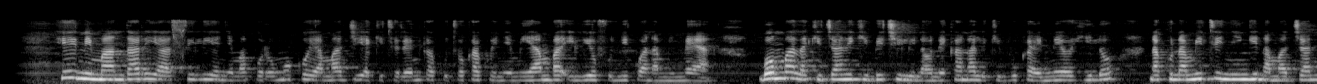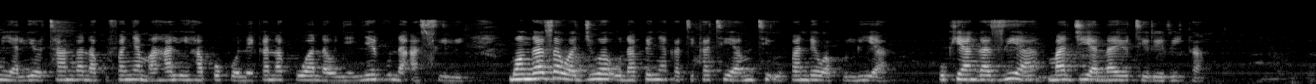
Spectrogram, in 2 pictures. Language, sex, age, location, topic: Swahili, female, 25-35, Nairobi, government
